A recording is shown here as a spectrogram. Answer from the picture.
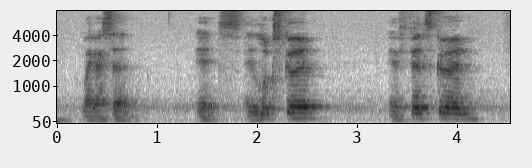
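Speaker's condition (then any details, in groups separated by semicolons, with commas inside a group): No condition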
